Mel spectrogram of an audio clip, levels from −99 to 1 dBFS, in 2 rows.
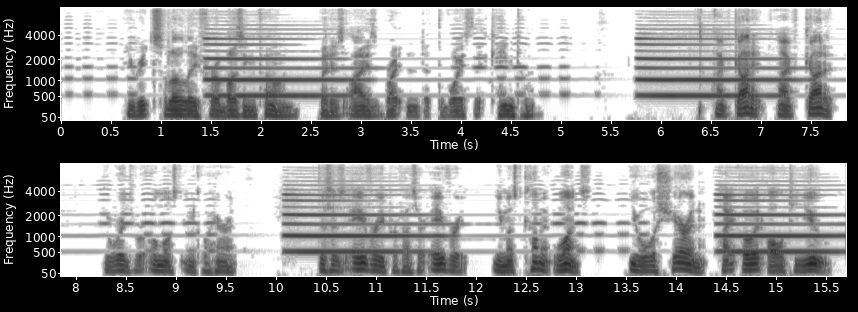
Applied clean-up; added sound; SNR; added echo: classical method spectral subtraction.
